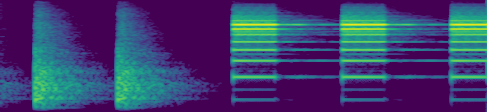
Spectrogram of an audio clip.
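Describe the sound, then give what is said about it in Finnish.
Two heavy knocks of a traditional door knocker, each a sharp thud with a short decay, followed by three loud, even buzzer tones at a door. “Tässä ei ole koodeja, vain tuommoinen perinteinen kolkutin. Kokeile. Kokeillaanpa.”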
